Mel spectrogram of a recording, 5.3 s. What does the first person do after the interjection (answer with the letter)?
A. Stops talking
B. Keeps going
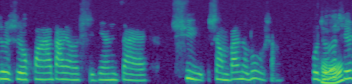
B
